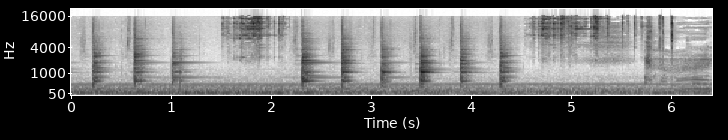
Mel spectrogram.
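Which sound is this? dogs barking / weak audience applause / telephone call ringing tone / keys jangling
keys jangling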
